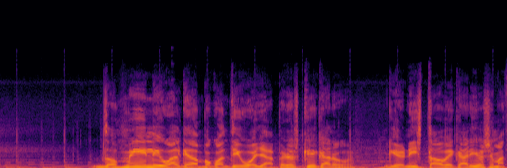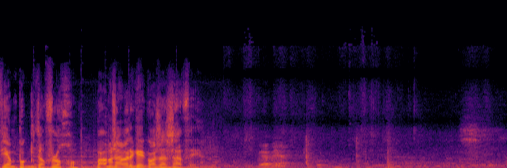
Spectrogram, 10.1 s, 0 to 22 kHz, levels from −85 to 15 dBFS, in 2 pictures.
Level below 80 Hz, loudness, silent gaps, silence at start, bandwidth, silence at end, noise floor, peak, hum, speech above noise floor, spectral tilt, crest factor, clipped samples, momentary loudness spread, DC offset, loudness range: -32 dBFS; -15 LUFS; none; 0 s; 13 kHz; 0 s; -39 dBFS; 0 dBFS; none; 24 dB; -5.5 dB/octave; 16 dB; under 0.1%; 23 LU; under 0.1%; 8 LU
